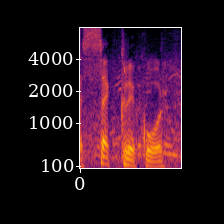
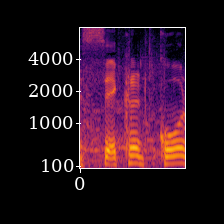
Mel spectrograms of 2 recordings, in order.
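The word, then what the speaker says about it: Sacré-Cœur: अब ये आपने ज़हन में रखना है कि मैंने सैक्रेड कोर नहीं कहा, ये सैक्रे कोर इसका जो प्रोनाउंसिएशन है।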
